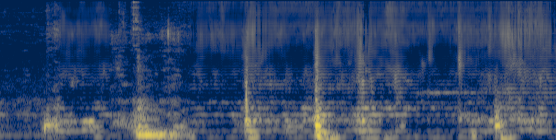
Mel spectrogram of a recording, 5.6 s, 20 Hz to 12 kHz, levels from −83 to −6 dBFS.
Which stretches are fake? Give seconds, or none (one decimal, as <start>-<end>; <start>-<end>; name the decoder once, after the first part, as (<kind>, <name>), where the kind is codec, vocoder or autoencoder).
0.6-1.1 (vocoder, BigVGAN v2); 1.9-5.6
